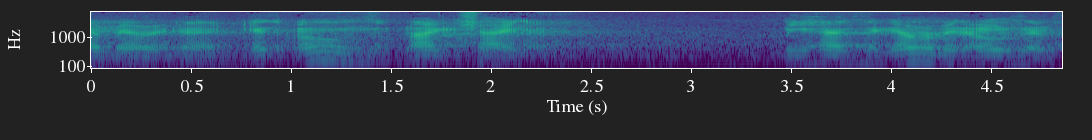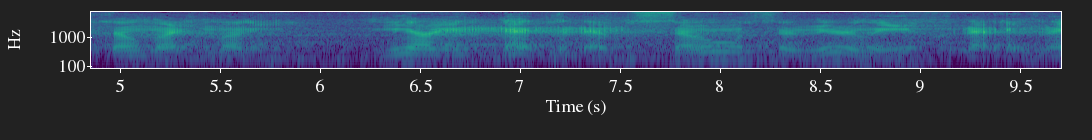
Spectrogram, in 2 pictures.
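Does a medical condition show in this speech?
Yes: muscular dystrophy; congenital, muscles cannot grow larger.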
